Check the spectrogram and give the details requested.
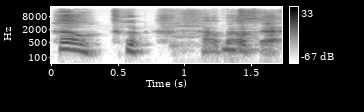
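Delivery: calm, soft threatening tone. Imitating the mob boss from a movie, not raising the voice. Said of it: "he doesn't have to raise his voice".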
